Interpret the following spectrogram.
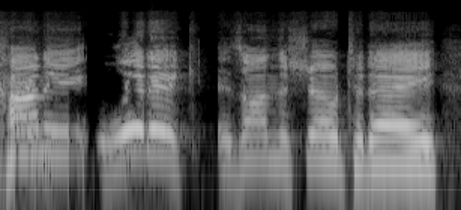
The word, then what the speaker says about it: Wittich: I know, but I didn't know that the CH was I thought it was and it's Connie Wittich is on the show today.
